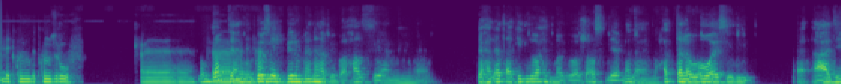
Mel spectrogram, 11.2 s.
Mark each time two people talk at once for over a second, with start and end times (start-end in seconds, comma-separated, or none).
2.6-3.8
